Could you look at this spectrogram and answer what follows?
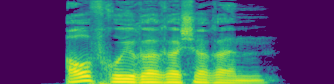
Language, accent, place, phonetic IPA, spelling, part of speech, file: German, Germany, Berlin, [ˈaʊ̯fʁyːʁəʁɪʃəʁəm], aufrührerischerem, adjective, De-aufrührerischerem.ogg
- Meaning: strong dative masculine/neuter singular comparative degree of aufrührerisch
